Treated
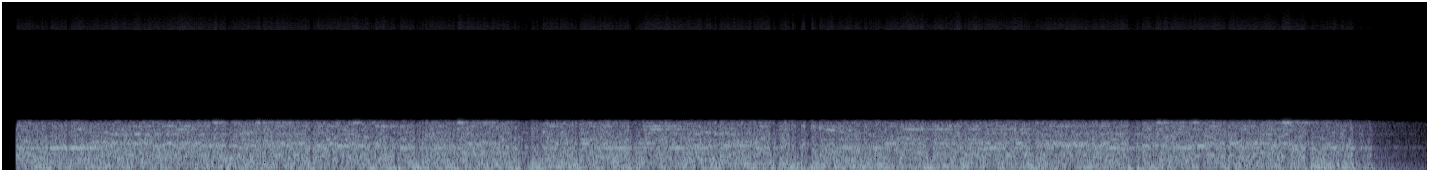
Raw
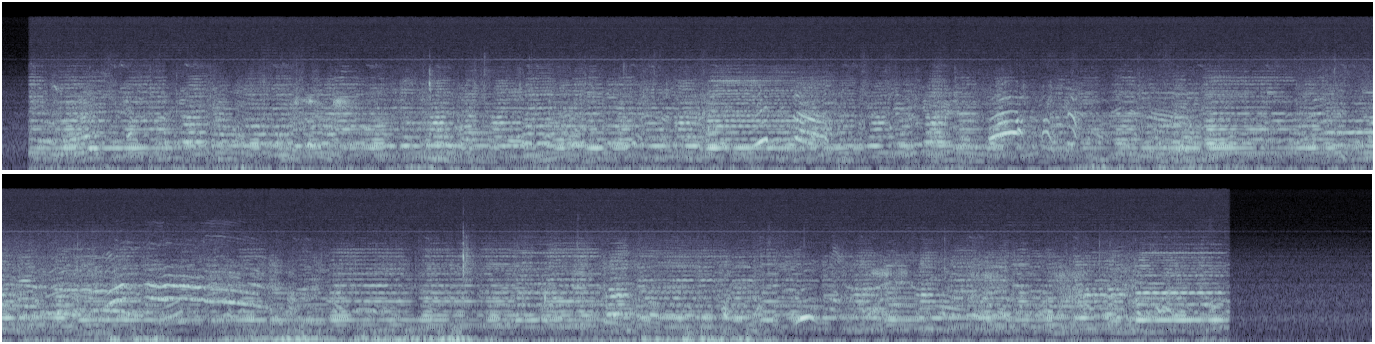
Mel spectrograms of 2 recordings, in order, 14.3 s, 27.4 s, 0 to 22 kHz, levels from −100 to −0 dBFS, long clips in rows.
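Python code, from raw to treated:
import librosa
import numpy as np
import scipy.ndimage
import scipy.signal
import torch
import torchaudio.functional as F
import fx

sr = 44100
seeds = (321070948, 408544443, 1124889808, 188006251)

y = scipy.signal.sosfilt(scipy.signal.butter(2, 69.0, 'highpass', fs=sr, output='sos'), x)
y = fx.high_shelf(y, sr, hz=7300.0, db=9.5)
y = fx.over_compress(y, sr, threshold_db=-29.0, ratio=-1.0)
y = fx.comb_fb(y, sr, f0_hz=130.0, decay_s=0.63, harmonics='all', damping=0.0, mix_pct=70)
y = fx.stretch_vocoder_free(y, sr, factor=0.52)
y = fx.schmitt(y, sr, flips_db=-38.0)
y = fx.brickwall_bandstop(y, sr, low_hz=1200.0, high_hz=12000.0)
y = fx.air_absorb(y, sr, metres=66.0)
y = y + 10.0 ** (-7.0 / 20.0) * np.pad(y, (int(189 * sr / 1000.0), 0))[:len(y)]
y = fx.rev_schroeder(y, sr, rt60_s=2.8, comb_ms=33, drr_db=13.0)
y = y * librosa.db_to_amplitude(2.5)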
